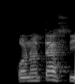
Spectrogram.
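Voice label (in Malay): "konotasi", Malay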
